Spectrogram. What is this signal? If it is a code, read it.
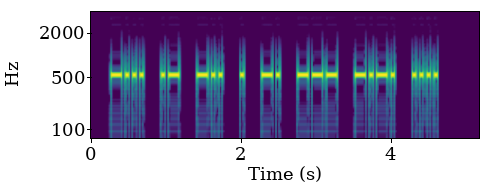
Morse code, heard as a keyed tone, about 25 wpm, spaced as for 20 wpm, 550 Hz. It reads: BADENOCH
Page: news-headlines-in-morse-code-at-20-wpm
